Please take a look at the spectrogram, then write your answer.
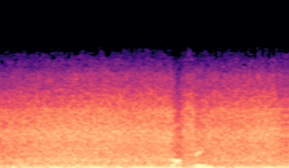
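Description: Broad, steady roar of a snow-fed river rushing below a suspension bridge on a mountain trek, loud and continuous throughout, with a brief voice speaking over it.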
